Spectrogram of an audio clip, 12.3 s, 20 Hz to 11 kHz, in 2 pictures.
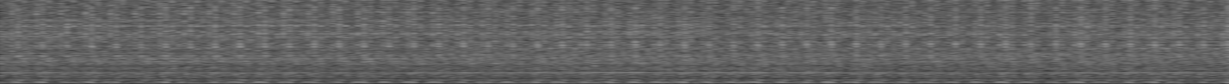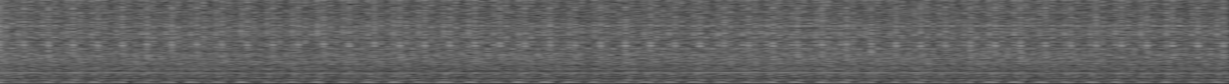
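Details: Ford Focus 3, 1.6 (125 hp) engine idling after a cold start: a steady light tinny, pan-like metallic rattle of roughly two to three taps a second over the even engine hum; cause undetermined, owner asking what it is.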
